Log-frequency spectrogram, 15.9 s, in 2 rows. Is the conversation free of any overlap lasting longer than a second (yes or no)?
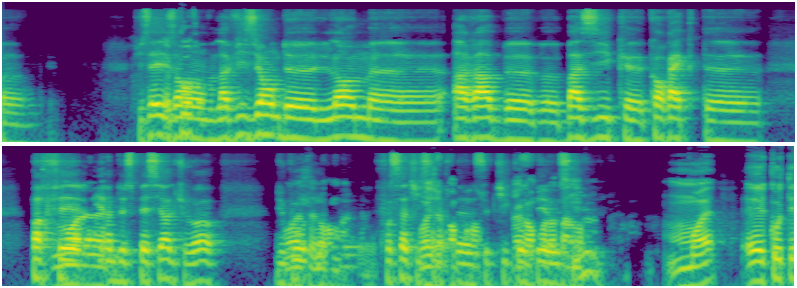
no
